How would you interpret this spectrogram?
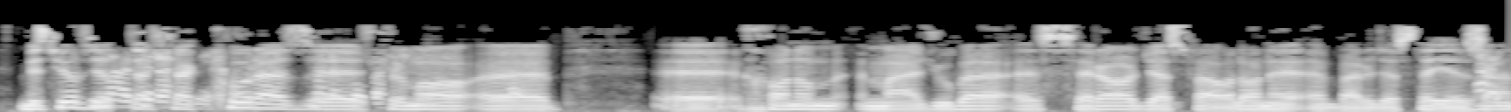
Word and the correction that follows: محبوبه: معجوبه نیست، نام من محبوبه است. – محبوبه سراج، بله، معذرت میخوایم.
